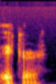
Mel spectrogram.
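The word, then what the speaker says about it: Ichor: you see cards like icor drinker which is you know a one Mana body that you can then sacrifice my wife is telling me that it's pronounced acre if you see an icker Drinker which is a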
